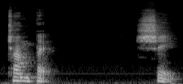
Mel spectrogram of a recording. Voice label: "tyambək" sheep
